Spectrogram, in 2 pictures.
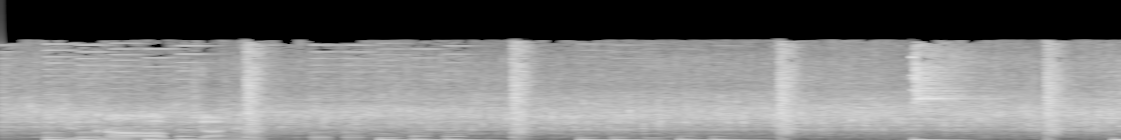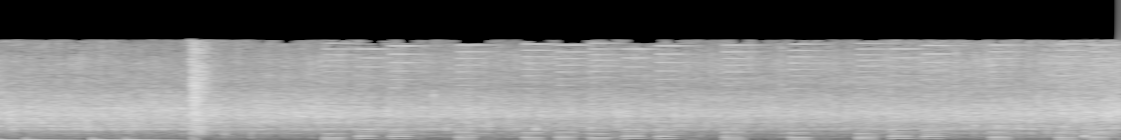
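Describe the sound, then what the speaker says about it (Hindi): Chopped tomato hits a hot frying pan for a band gobi (cabbage) dish and sizzles loudly and steadily, close by, with a few clinks of a utensil and no talk. "अब हम इसमें टमाटर डालेंगे।"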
